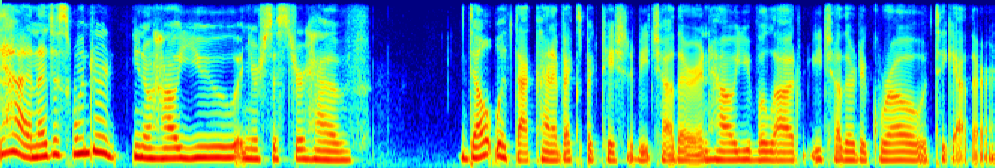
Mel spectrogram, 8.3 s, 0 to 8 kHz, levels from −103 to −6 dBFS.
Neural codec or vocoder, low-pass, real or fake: none; 7.2 kHz; real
